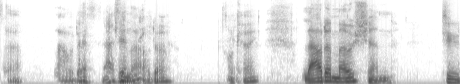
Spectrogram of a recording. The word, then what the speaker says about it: Lauda: How would you pronounce that? Lauda.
